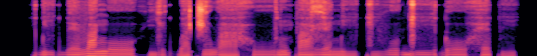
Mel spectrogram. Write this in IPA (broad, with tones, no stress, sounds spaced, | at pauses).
ɗ iː˨ ɡ͡b ɛ˨˦ β a˦ ŋ oː˦ | j e˨ ɡ͡b a˨ t͡ʃ ɪ˦ w aː˨ h uː˨ ɾ ũ˦ p a˦ ɣ ɛ˦˨ n iː˨ k i˨ β ʊ˦ ɡ iː˦˨ ɗ oː˦˨ h ɛ˦˨ p i˨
